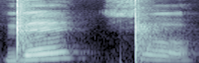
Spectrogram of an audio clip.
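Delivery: Vaisseau softly split into two clapped beats, vais-seau; clapping syllables. Shown as a demonstration. Teacher clapping out Vaisseau so pupils can listen.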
